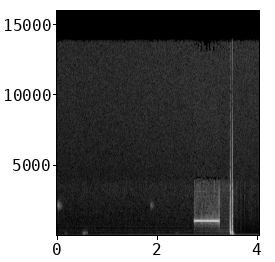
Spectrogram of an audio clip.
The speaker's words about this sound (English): Okay, and it actually beeped that time.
